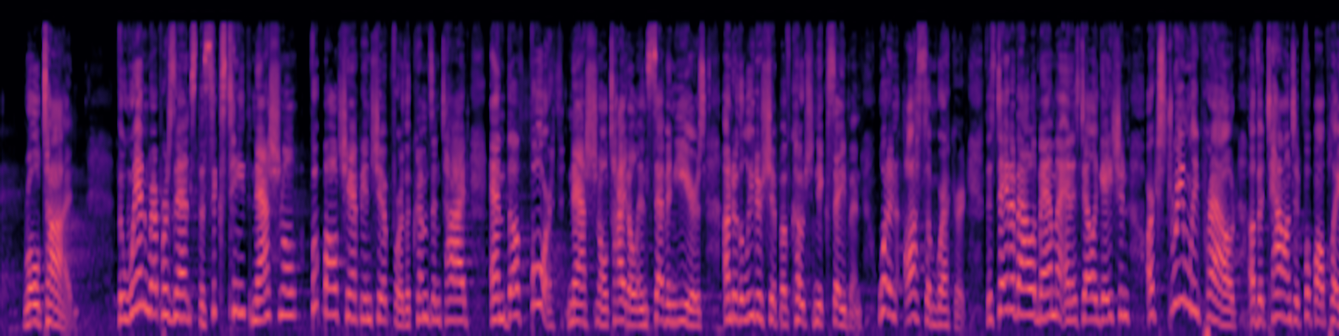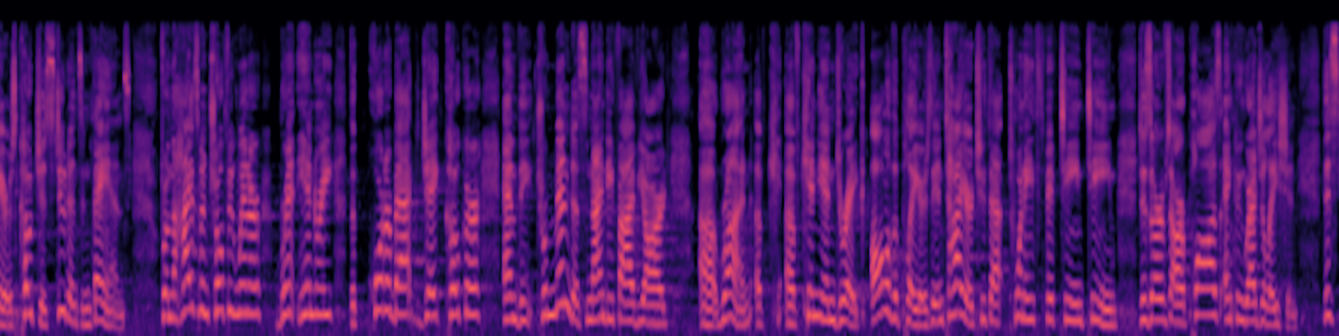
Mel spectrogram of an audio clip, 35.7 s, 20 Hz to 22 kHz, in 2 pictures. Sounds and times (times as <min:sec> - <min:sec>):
Narration, monologue: 0:00.0 - 0:35.7
Female speech, woman speaking: 0:00.3 - 0:01.0, 0:01.6 - 0:22.2, 0:22.8 - 0:35.7.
